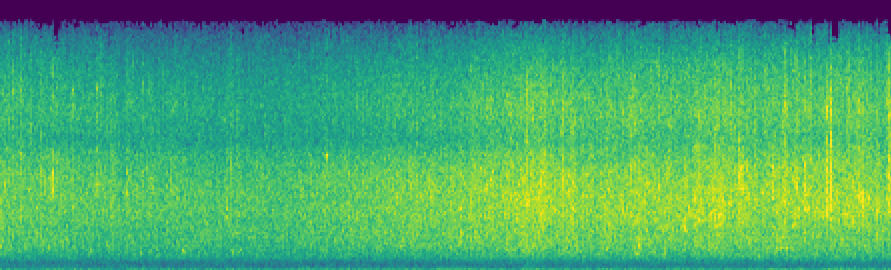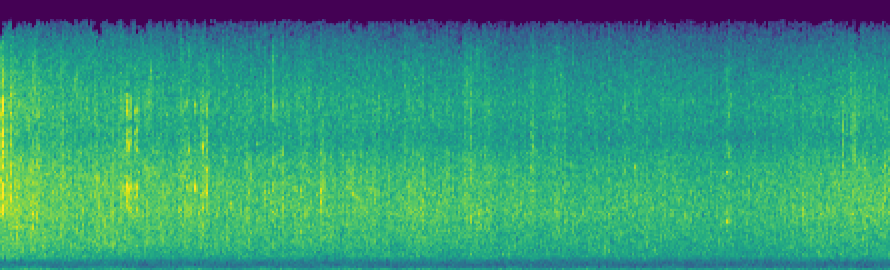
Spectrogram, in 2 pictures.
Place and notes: Green Ln, Malton, UK - in a field of maize ...
in a field of maize ... pre-amped mics in a SASS ... distant bird calls from carrion crow ... red-legged partridge ... the maize plants are dessicated and dead ... the plants are you used as cover for game birds ... pheasant ... red-legged partridge ... in the next few weeks the crop will be ploughed in ...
